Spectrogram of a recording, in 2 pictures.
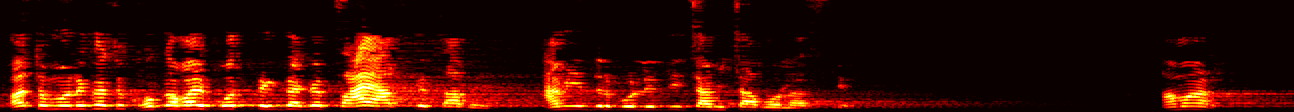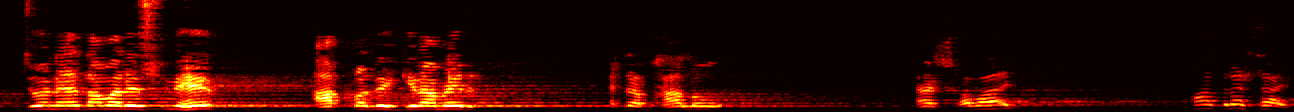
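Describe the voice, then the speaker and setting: Hoarse high-pitched preacher with hall echo. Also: male voice, steady tone, moderate pace, long pauses. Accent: West Bengal Bengali. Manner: addresses crowd directly, calls for takbir chants. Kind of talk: sermon. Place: large outdoor religious gathering.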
